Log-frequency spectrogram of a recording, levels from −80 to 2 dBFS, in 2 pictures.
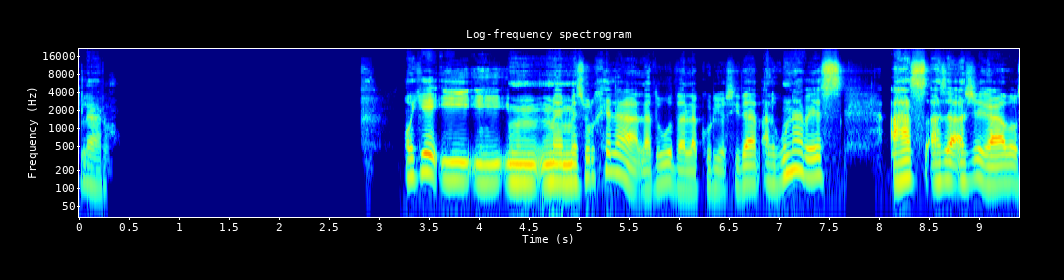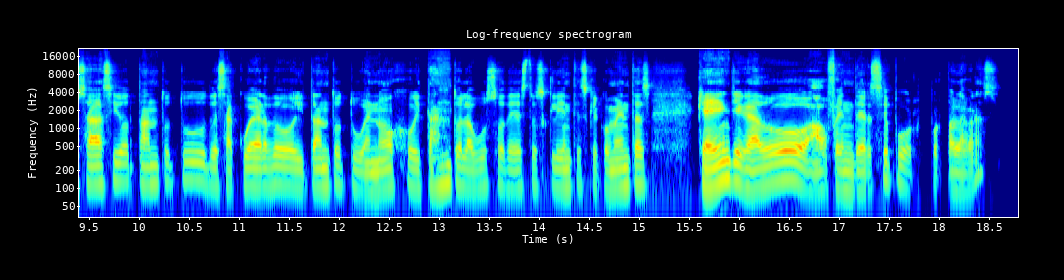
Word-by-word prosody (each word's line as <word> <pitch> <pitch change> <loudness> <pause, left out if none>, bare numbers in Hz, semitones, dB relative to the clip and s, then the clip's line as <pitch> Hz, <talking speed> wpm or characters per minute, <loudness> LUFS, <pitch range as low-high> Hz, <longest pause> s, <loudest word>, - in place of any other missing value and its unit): Claro. - - -9 2.9
Oye, 180 +4 +3
y 135 -2 +1
y, - - -4
mm, 125 -1 -1
me 130 -1 +2
me 125 0 0
surge 155 +8 -2
la 180 -3 +1
la 100 +1 -4
duda, 120 -4 -5
la 100 - -3
curiosidad, 105 +4 -3
¿alguna 170 - -3
vez 155 0 +5 0.5
has 140 +3 +8
has 130 - 0
has 135 -1 +3
llegado?, 120 -4 +3
o 120 - -4
sea, 115 +1 +3
¿ha 120 - 0
sido 130 +1 -1
tanto 120 +1 -6
tu 135 -1 -10
desacuerdo 110 0 -2
y 105 - -7
tanto 110 +3 -5
tu 100 -4 -9
enojo 100 +4 -5
y 100 - -8
tanto 120 +1 -5
el 105 - -3
abuso 105 +3 -4
de 100 -1 -6
estos 100 +2 -2
clientes 105 -2 -5
que - - -9
comentas, 110 +3 -4 0.5
que - - +6
hayan 125 +7 +7
llegado 130 +3 +3
a - - +2
ofenderse 95 -1 -1
por - - -10
por - - -14
palabras? 90 -2 -7
120 Hz, 150 wpm, -28 LUFS, 105-130 Hz, 2.9 s, has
